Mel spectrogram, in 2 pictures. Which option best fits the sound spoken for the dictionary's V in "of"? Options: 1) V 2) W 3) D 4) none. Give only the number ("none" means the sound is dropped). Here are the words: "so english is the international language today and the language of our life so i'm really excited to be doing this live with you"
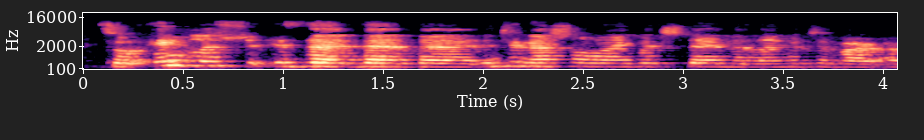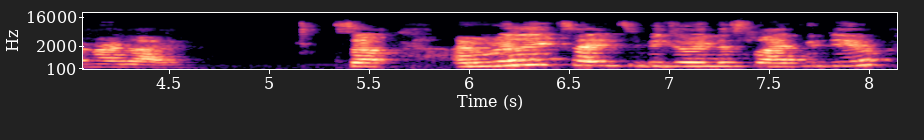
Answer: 1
